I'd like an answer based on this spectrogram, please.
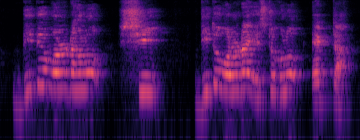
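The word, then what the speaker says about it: し: উচ্চারণ কি হবে? সা। দ্বিতীয় বর্ণটা হলো শি। দ্বিতীয় বর্ণটা স্ট্রোক হলো একটা, শি।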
